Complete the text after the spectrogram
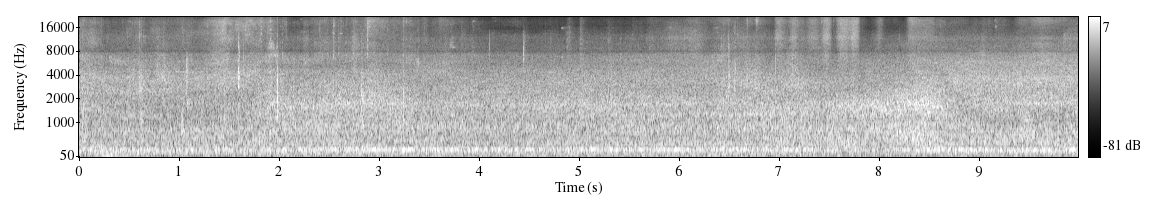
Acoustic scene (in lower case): subway train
